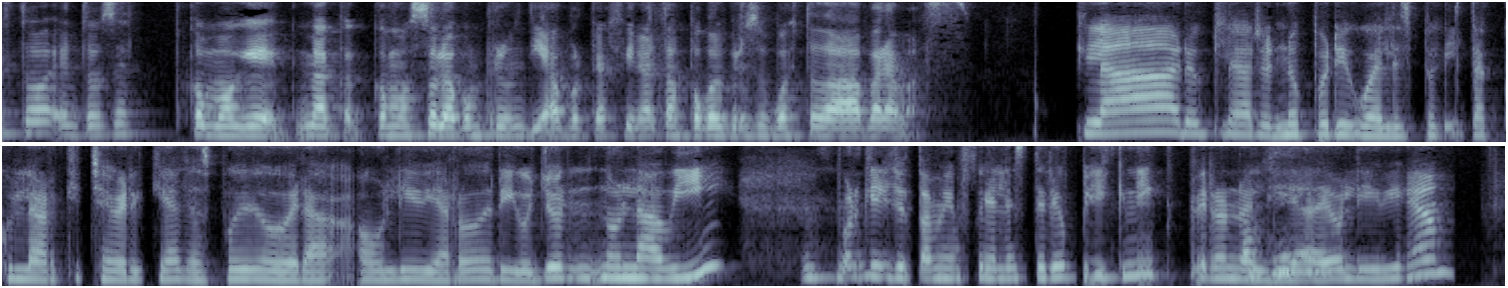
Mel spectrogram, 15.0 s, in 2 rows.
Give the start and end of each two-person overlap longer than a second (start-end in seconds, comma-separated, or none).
none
